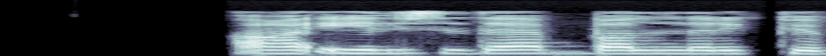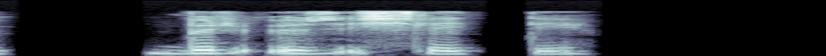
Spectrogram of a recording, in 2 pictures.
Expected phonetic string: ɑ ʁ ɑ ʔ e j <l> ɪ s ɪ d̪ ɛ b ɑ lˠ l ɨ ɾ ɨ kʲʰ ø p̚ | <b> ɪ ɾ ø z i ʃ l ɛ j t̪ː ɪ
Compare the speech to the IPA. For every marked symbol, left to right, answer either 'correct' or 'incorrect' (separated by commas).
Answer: correct, correct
